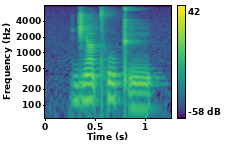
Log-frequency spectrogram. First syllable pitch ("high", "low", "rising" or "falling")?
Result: high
